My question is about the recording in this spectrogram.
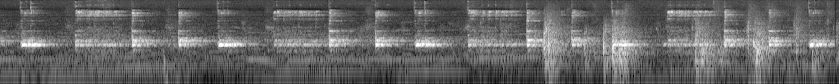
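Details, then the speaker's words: Kieninger longcase clock movement on a test stand with a new suspension spring and beat amplifier: uneven bright ticks, three in a group then a dull clunk, so it is out of beat. "I've started the pendulum swinging and you can hear there's three distinct Tick Tock plus a clunk in it so we're going to get that sorted out now"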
